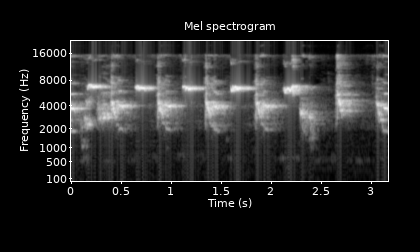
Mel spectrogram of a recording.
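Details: Long-tailed shrike in energetic full-variation song, giving a steady run of short, high, thin whistles, each joined to a harsher, buzzy lower note, about twice per second.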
